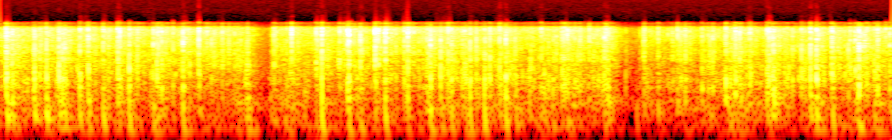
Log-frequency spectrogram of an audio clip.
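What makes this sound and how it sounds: A makeup brush's soft bristles brush and tap a partly deflated gold mylar foil balloon lying on a table. The result is a dense, bright crinkling and crackling rustle with quick soft taps, broken by two brief quieter dips along the way.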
